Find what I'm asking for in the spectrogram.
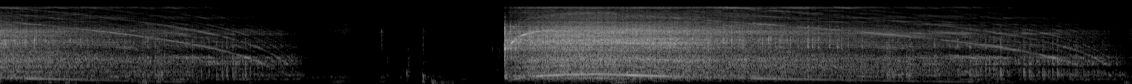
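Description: Two runs where the grinder winds up to a high whine and coasts smoothly down, with no grinding or rattle from the gears.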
